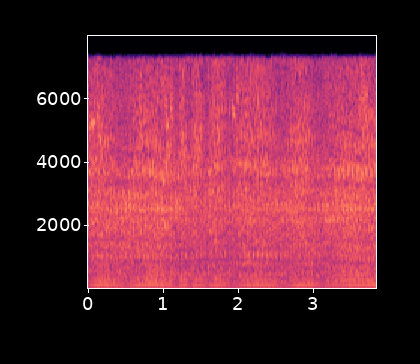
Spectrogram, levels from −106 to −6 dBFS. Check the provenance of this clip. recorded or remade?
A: recorded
